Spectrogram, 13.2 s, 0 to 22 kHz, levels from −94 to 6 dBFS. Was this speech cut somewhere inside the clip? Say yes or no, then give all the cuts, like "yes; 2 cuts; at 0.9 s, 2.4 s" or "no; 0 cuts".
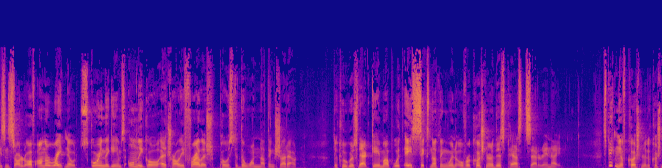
yes; 2 cuts; at 3.3 s, 7.1 s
